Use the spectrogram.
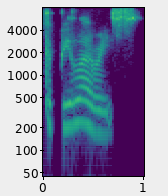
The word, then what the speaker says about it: capillaries: It is pronounced capillaries, right? Capillaries. Notice in Spanish will be capilares. In English, it's capillaries. Okay, capillaries. You pronounce these two letters louder than the rest of the word. So it's capillaries.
